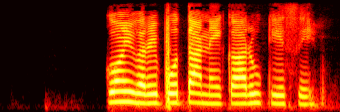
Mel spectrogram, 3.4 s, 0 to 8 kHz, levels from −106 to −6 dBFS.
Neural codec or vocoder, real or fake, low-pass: none; real; 7.2 kHz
